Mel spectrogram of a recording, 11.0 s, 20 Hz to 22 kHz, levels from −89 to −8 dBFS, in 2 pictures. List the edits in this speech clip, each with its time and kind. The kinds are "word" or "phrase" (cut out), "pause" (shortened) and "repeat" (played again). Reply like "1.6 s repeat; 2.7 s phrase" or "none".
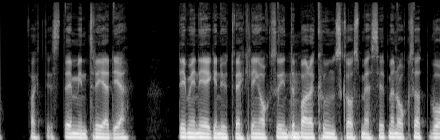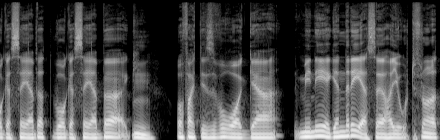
5.9 s repeat; 9.2 s word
